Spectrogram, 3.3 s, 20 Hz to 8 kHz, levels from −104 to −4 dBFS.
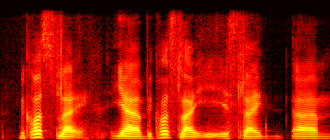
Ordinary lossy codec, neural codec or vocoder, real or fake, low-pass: none; codec, 16 kHz, 6 kbps, DAC; fake; 7.2 kHz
